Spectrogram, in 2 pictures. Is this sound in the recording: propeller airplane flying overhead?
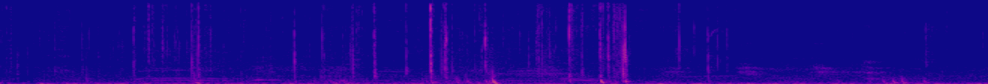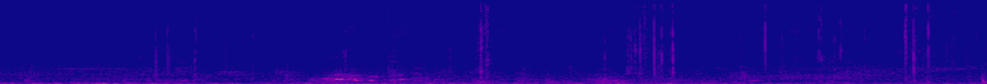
no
